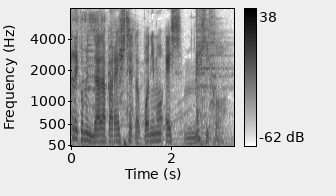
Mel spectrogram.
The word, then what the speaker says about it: México: Bueno, el caso es que su pronunciación correcta, México, no México.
